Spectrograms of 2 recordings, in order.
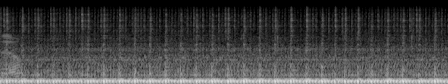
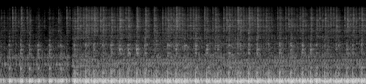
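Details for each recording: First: Suzuki LT50 two-stroke quad, probably a 1998, first start after 5 years: even, smoky burble at a steady idle after tickover was turned down, warming up after a couple of minutes running, no misses or hunting. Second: Suzuki LT50 two-stroke quad started after sitting 5 years, running on choke; uneven metallic clatter over a fast, rough idle comes from the clutch springs. Slightly smoky, probably from the added two-stroke oil.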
